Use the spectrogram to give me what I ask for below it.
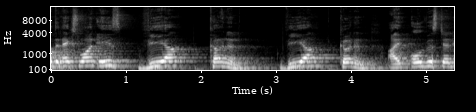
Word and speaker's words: können: How we pronounce können. Können.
